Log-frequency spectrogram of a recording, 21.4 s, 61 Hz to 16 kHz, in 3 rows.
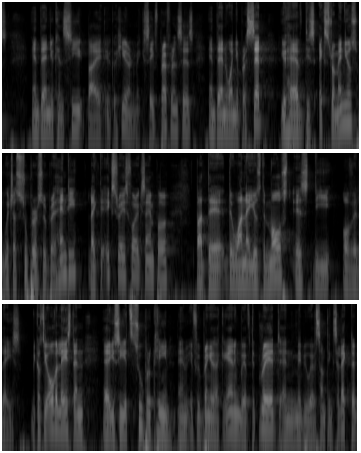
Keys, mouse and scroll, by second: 8.6 scroll down 5, 9.0 middle click, 10.6 z, 12.6 z, 14.1 middle click, 14.1 z, 14.5 middle click, 15.8 scroll down 2, 16.1 middle click, 18.1-18.5 scroll down 3, 18.1 z, 18.3 middle click, 19.2 middle click, 19.7 scroll up 4, 20.0 click, 20.5 middle click.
